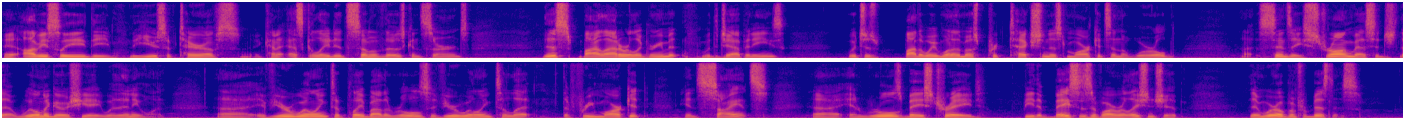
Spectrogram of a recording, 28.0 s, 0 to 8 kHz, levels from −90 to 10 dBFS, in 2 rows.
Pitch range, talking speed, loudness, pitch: 105-125 Hz, 170 wpm, -28 LUFS, 115 Hz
